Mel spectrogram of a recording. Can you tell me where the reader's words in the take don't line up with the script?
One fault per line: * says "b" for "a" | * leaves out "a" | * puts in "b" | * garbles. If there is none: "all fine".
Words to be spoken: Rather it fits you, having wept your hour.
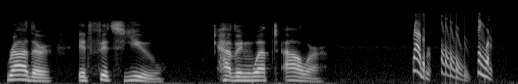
* leaves out "your"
